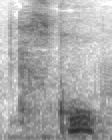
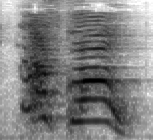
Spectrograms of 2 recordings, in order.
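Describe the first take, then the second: First: Said in the usual way. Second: Sudden loud high shout; yelling let's go. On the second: Real, not acted. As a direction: blast it out to dismiss her. Repeated dismissal, quiet then loud.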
